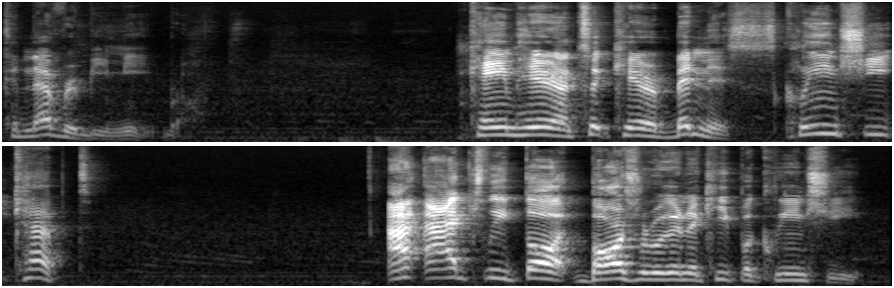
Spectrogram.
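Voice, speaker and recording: A man hosts a live football watch-along, talking casually and answering his chat. His voice sits high and sounds bright and sharp, swinging up and down as he reacts. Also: normal speed, pauses often. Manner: animated banter, reading chat aloud. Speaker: live stream host.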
